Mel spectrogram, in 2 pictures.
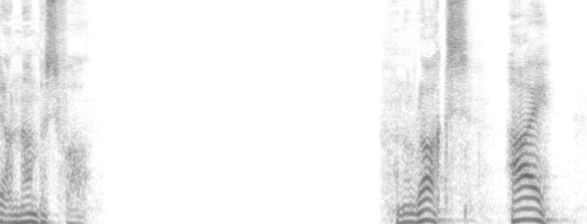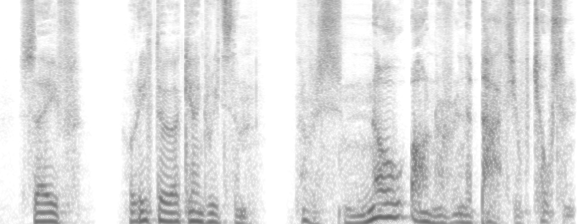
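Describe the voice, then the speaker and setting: A man playing a weary, haunted Norse settlement leader in a video game, speaking gravely and deliberately in a husky, breathy voice. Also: fairly low pitch, fairly bright tone, no echo, clean studio sound, heavily acted. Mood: bleak, anguished, then stern, pleading. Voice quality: husky, breathy, often near a whisper. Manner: slow, deliberate, grave, with pauses. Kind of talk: dramatic video game acting.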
